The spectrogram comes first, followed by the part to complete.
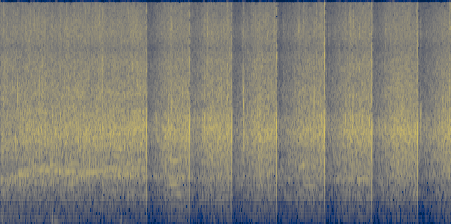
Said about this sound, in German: Bitte nochmal mit einem Applaus auf die Bühne drauf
